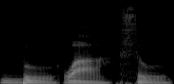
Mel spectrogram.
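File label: "buwathu", concatenated syllables; Affixing experiment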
